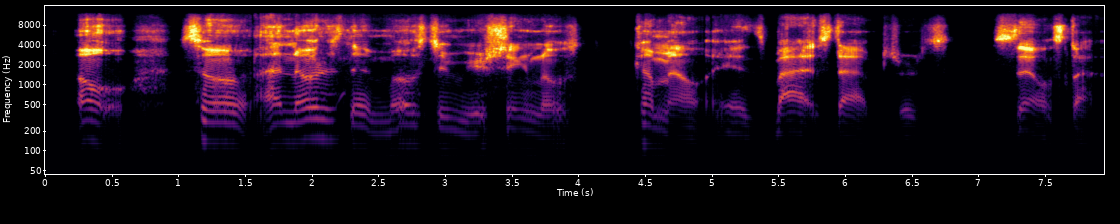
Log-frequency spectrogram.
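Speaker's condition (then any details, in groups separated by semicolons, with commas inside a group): Cerebral palsy; wheelchair user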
